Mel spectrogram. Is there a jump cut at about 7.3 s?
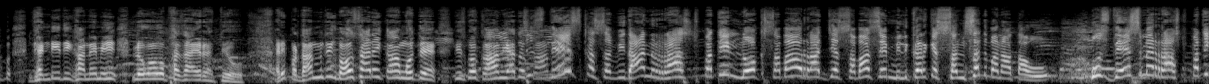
no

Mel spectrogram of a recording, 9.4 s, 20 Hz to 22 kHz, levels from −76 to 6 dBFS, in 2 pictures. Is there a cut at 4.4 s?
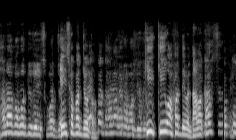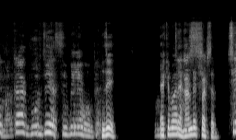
yes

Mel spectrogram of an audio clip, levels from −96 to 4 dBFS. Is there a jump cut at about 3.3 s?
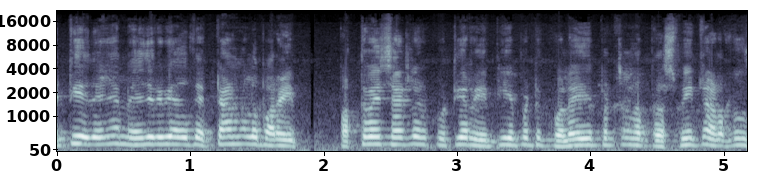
no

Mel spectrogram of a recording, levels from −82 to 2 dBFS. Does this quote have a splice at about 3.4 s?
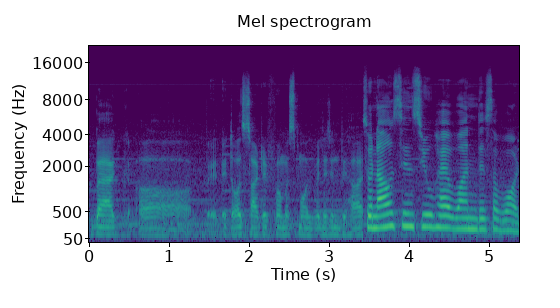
yes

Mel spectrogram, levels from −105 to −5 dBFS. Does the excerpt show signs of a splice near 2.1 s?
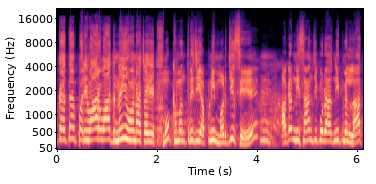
yes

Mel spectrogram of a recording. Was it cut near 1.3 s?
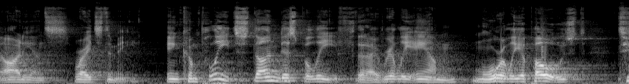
no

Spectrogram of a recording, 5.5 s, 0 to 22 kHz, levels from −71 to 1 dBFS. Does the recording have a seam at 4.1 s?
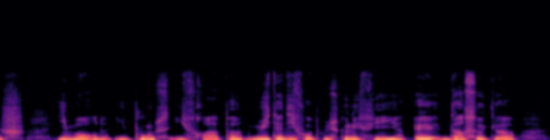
yes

